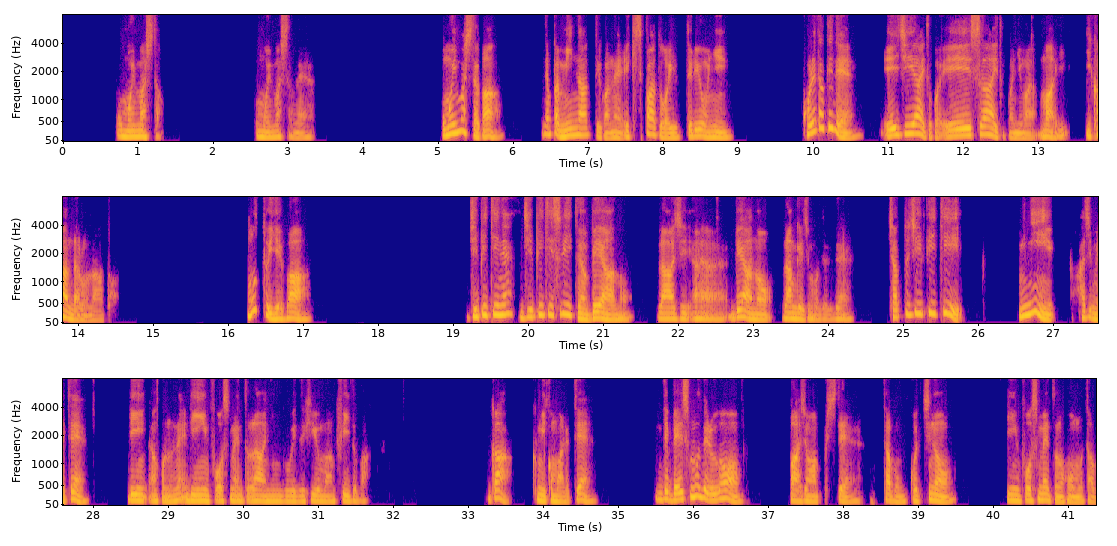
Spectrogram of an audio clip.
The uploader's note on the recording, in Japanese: ZOOMライブの模様です。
